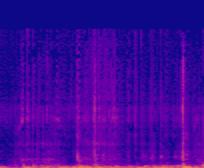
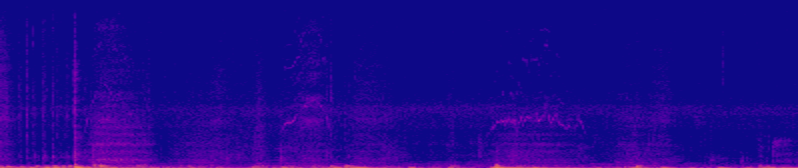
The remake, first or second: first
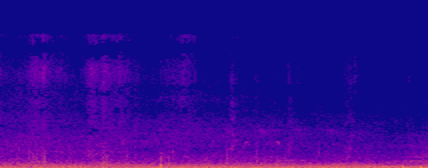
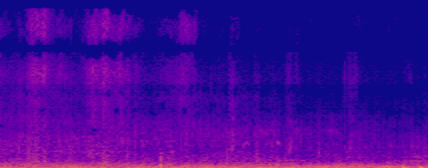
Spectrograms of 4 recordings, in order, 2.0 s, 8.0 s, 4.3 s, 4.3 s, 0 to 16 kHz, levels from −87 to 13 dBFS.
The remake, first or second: second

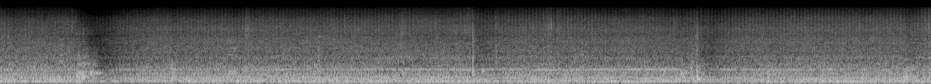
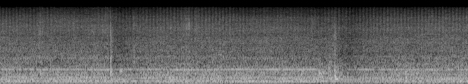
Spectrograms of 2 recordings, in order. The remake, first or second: first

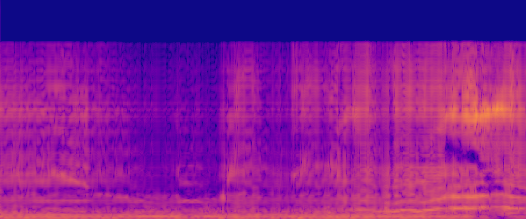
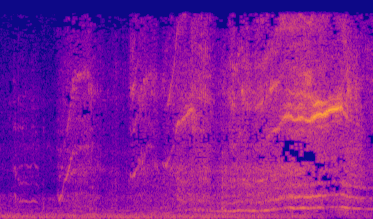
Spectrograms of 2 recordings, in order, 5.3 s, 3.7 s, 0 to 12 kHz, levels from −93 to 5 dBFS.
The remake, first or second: first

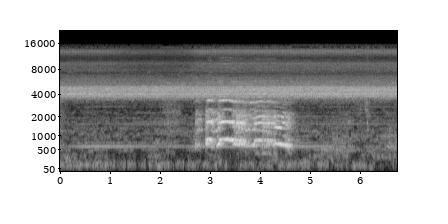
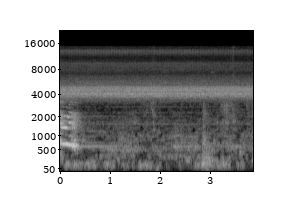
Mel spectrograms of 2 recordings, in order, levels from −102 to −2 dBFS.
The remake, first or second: second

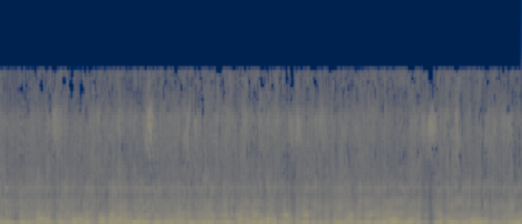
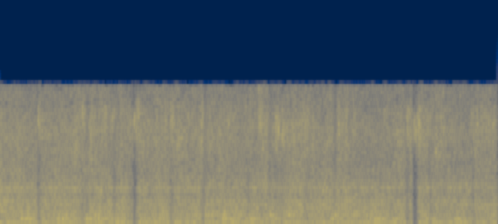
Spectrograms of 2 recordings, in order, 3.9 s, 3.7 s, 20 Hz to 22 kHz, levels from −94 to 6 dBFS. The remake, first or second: first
